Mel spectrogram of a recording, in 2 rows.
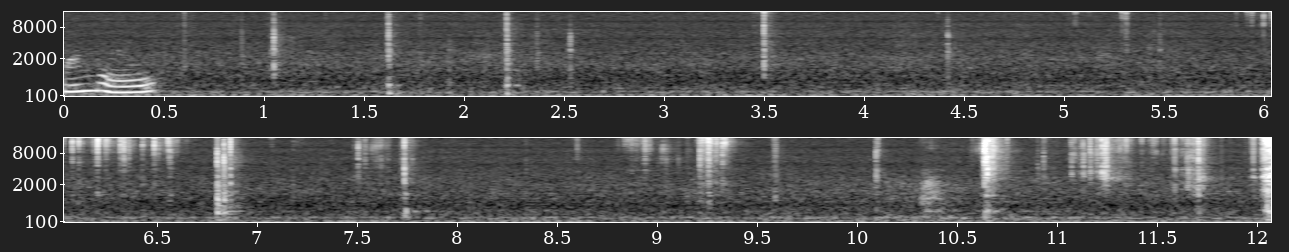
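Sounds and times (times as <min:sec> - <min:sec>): tape peeling crackles: 0:06.0 - 0:07.8, 0:08.8 - 0:09.6, 0:10.6 - 0:12.0.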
